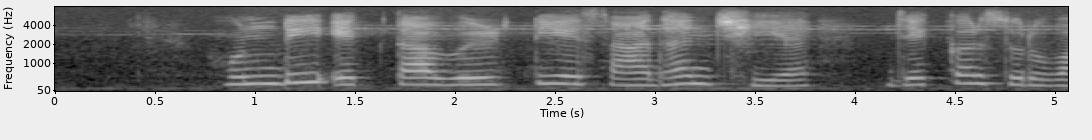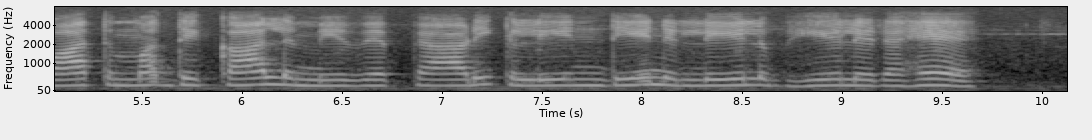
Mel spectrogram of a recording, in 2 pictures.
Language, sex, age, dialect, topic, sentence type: Maithili, female, 56-60, Eastern / Thethi, banking, statement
